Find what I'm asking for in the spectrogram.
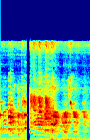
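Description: European goldfinches in a breeding cage chirp and twitter continuously, close by, with bright overlapping calls and a brief silence near the start.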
